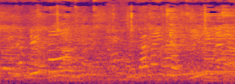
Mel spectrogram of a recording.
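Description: Indistinct background chatter: several women's voices talking at a table, none standing out.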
